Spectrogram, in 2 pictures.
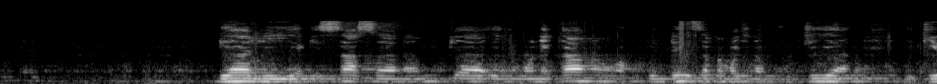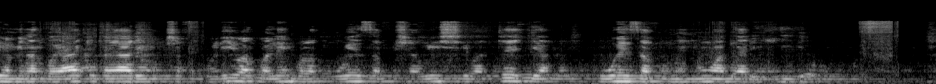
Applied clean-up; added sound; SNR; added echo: neural separator model SepFormer DNS4.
